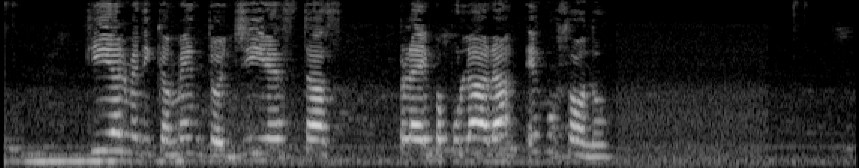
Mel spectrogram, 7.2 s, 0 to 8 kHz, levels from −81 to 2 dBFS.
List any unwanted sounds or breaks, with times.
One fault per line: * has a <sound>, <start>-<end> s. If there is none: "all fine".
all fine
